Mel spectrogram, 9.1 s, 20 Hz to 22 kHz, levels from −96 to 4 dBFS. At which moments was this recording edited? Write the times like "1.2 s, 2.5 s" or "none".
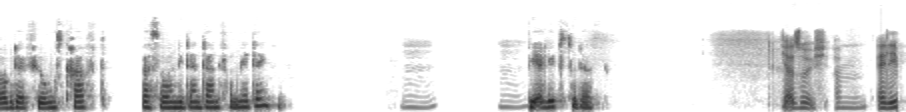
7.8 s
